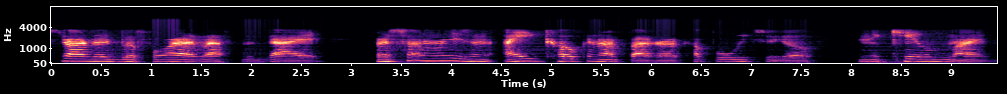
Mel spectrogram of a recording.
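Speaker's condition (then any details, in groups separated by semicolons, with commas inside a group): Multiple sclerosis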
